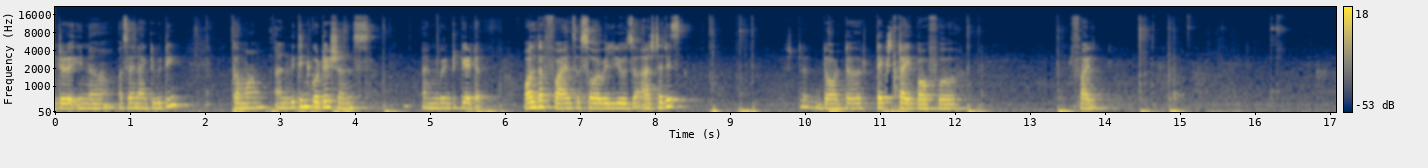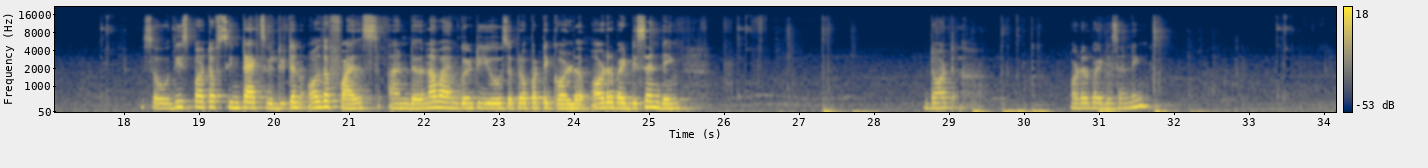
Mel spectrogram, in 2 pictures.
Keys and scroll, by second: 2.2 ,, 3.1 shift+', 4.2 Left, 9.0 shift+8, 10.2 ., 11.0 t, 12.1 x, 13.3 y, 14.7 t, 27.2 ., 29.2 o, 29.6 r, 29.8 d, 30.0 e, 30.9 Down, 31.6 Return.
